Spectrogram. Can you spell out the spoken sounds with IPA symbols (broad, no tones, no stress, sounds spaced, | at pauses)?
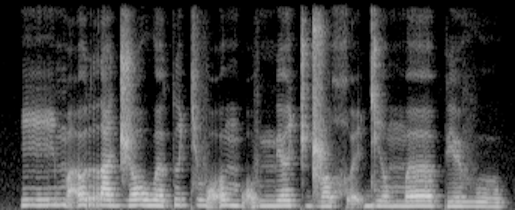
iː m a̰ o̯ r a d͡ʒ ɔ w ə tʷ e c v ɔ̰ o̯ m b ɔ̰ v mʲ əː c ɖ͡ʐ ɔ χʷ ḛ ɟ i o̯ m əː pʲ ø v u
